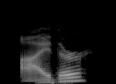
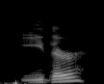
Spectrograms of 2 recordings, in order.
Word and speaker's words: either: There are two correct pronunciations of either and neither, either and neither, starting with either a long I or long E sound.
